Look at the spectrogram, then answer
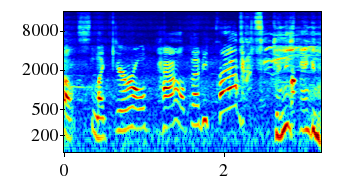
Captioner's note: laughing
